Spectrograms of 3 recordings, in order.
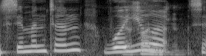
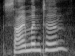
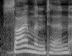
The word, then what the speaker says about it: Simonton: It was founded by John Simonton. Simonton? Yeah. Thank you. We all pronounce words differently across the world, so thanks for the correction. Simonton, were you a partner of PAIA or a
